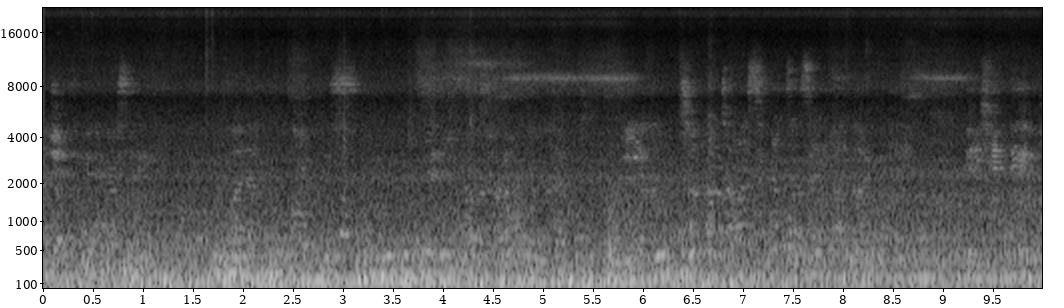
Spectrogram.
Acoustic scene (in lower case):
subway train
